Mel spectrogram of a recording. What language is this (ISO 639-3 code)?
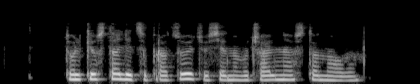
bel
